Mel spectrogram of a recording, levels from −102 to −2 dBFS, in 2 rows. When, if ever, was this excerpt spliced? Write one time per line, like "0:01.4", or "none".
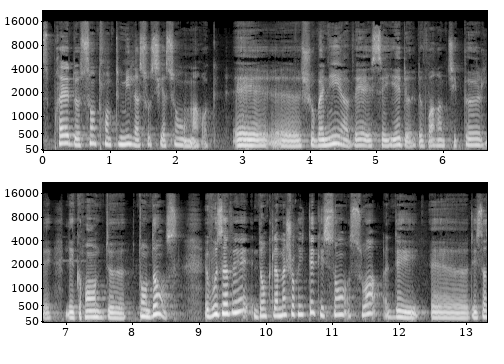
0:02.7
0:06.9
0:12.4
